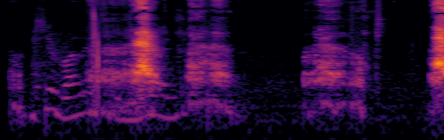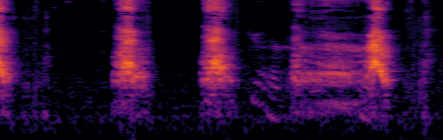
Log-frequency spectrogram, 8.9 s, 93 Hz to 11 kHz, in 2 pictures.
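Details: An 8-week-old French Bulldog puppy fights her own reflection, giving short, sharp, high barks and growls in separate bursts about a second apart, with a person's voice heard between them.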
